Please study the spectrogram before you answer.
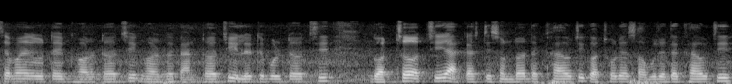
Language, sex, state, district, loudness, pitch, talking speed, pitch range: Odia, female, Odisha, Khordha, -18 LUFS, 125 Hz, 195 wpm, 125-135 Hz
